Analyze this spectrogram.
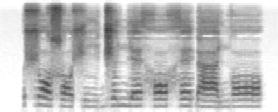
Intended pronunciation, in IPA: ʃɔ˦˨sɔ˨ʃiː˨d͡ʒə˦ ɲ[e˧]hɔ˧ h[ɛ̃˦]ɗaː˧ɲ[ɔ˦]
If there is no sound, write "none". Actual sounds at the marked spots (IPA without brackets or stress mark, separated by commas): ɛ˧, ɛ˦, ɔ˦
